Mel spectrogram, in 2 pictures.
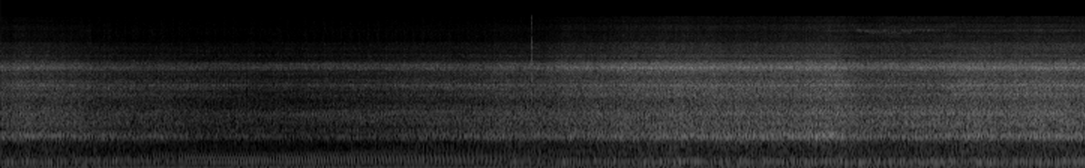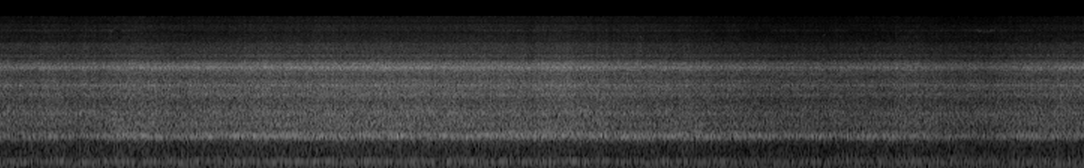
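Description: Steady wind rush over a camera on a moving motorcycle, with the engine faint underneath. The rush falls away a couple of seconds in as the bike slows through a bend, then builds again as it speeds up and stays loud.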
